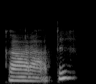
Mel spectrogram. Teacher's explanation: Uma paroxítona, uma vez que a sílaba mais forte é a penúltima.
